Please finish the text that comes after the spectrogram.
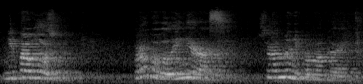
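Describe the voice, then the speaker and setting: Актриса играет усталую девушку-лейтенанта, очень гулкая запись. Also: female voice, high-pitched, animated, a little fast. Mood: matter-of-fact. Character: young sleepless woman army lieutenant, weary, haunted, frank. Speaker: amateur theatre actor. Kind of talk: audio play acting. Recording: very echoey hall, distant mic, clear noise.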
